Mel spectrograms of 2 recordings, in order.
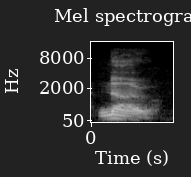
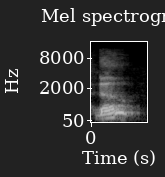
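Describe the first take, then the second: First: The pitch falls and the word is drawn out. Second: The pitch rises and the word is very quick. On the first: A firm, expected denial. "you would expect a strong no to have somewhat a downward intonation and actually take a little bit longer" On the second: A denial that breaks from the usual pattern. "But he goes, no"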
